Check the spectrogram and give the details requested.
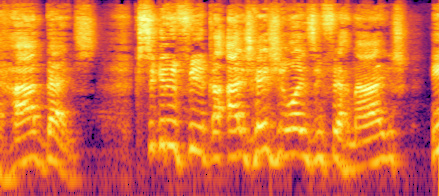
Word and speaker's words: Hades: inferno A primeira é AD no grego se pronuncia rades Então mas a gente fala no português H mas no Grego é Hades que significa as regiões Infernais inferno mundo inferior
